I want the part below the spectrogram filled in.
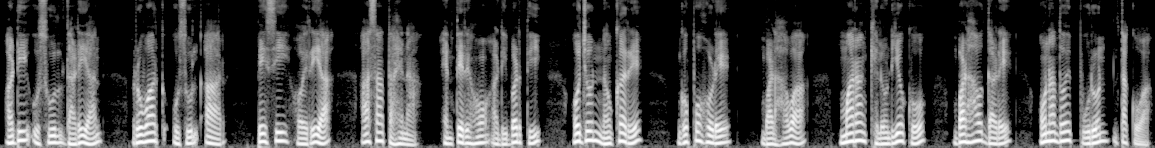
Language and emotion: Santali, neutral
